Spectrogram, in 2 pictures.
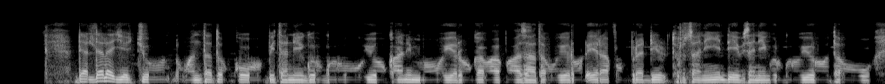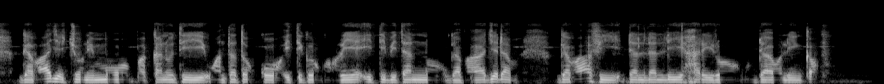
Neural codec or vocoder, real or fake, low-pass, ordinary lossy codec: none; real; 7.2 kHz; AAC, 48 kbps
